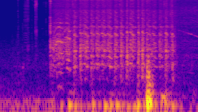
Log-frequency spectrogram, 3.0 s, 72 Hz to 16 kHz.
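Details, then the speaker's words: Nissan VK45DE swapped in ('03 replacing '02 with blown head gasket), cranked right after replacing the front camshaft sensor: starter churns about four beats a second and never catches, with an occasional small backfire; fuel pump not heard priming at key-on. "There it is. A couple backfires, like little light backfires every once in a while, and that's it."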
